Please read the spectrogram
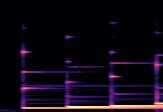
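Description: A rising four-note chime sound effect: bell-like notes struck about half a second apart, each higher than the one before, ringing on together.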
